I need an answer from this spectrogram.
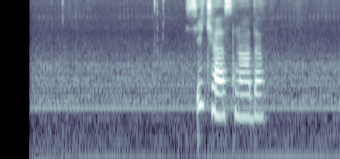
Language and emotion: Russian, neutral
